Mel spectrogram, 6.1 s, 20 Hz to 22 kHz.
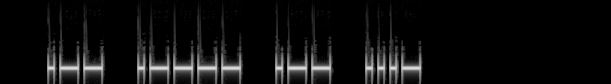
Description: Morse code, heard as a keyed tone, about 20 wpm, spaced as for 15 wpm, 700 Hz. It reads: W1WV
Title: 200 Lesson 32g - Letter k - Call Signs 20wpm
